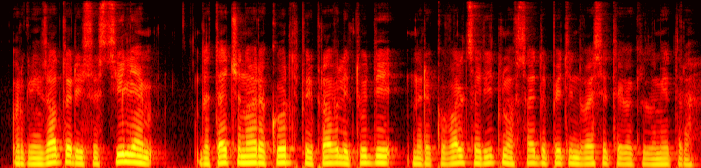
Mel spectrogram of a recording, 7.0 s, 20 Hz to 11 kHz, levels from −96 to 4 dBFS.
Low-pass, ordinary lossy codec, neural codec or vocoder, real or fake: none; none; none; real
